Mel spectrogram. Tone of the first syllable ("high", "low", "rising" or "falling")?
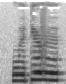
low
